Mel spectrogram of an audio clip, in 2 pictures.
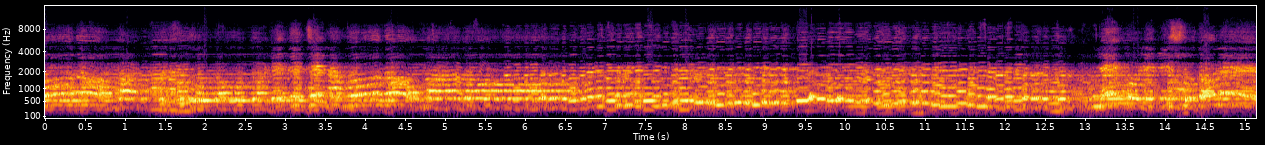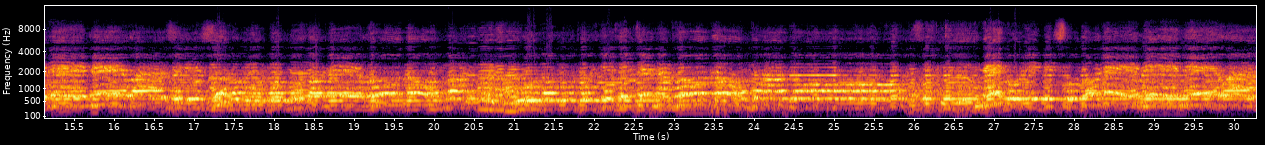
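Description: Piano accordion playing a Bulgarian folk melody, with two short breaks between phrases.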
